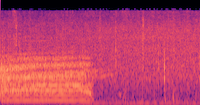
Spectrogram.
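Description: A single long, loud moo from a cow on a farm in Schöllang in the Allgäu, heading home from pasture to the barn in late afternoon, then dropping away to quiet background.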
